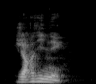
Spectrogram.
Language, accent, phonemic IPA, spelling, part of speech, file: French, France, /ʒaʁ.di.ne/, jardiner, verb, LL-Q150 (fra)-jardiner.wav
- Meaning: to garden; to do some gardening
